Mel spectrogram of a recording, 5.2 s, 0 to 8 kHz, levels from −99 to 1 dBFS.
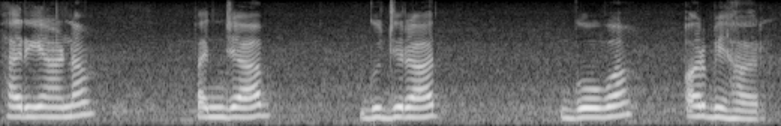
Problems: none marked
